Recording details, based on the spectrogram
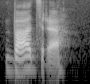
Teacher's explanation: we don't have a v sound in the tibetan alphabet so it's become badra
